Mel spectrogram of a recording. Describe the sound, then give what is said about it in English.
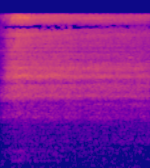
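A single slow, deep breath drawn in during a guided meditation, a soft, airy hiss that swells quickly and holds steady for about two seconds, with no talking. “Let's take a nice deep breath in.”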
